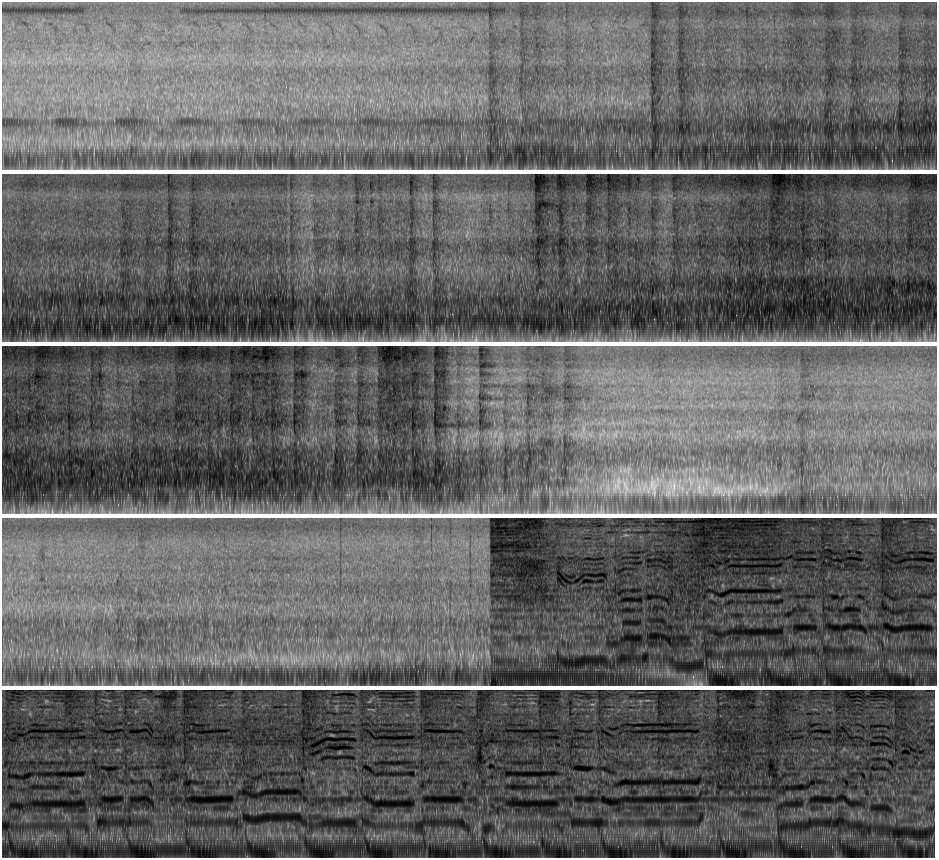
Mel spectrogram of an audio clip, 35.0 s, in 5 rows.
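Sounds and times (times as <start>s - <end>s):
electric train rumble: 0.0s - 35.0s
wheels clacking over rail joints: 3.3s - 18.6s.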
